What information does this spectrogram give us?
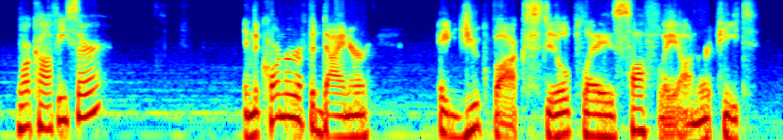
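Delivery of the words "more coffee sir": bright, cheerful, repetitive high robot voice. Voicing an android waitress offering coffee again and again: cheerful looping android voice. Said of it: "in a cheerful, looping voice".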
